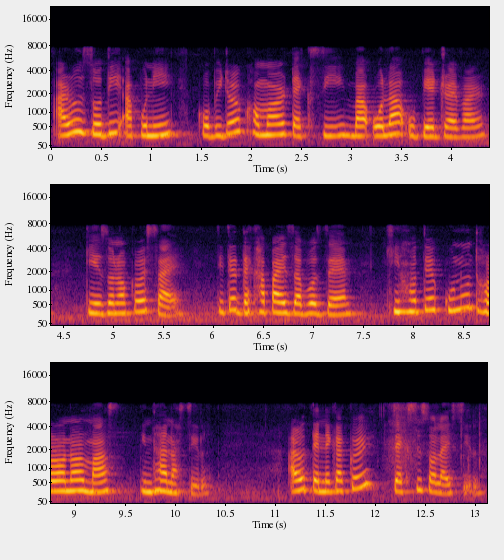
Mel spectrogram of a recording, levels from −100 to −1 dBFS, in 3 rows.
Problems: none marked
